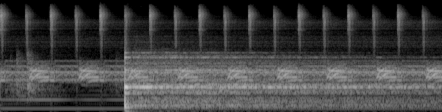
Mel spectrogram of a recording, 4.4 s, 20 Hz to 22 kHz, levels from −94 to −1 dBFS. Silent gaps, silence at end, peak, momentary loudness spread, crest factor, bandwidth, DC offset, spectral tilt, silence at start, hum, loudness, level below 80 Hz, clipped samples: none; 0 s; -10 dBFS; 6 LU; 24 dB; 19 kHz; under 0.1%; -2 dB/octave; 0 s; none; -33 LUFS; -66 dBFS; under 0.1%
